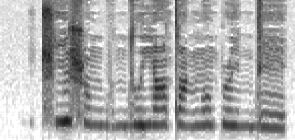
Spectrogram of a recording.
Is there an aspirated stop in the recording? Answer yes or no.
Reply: yes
